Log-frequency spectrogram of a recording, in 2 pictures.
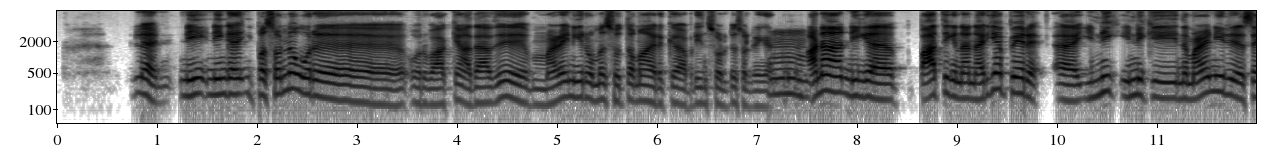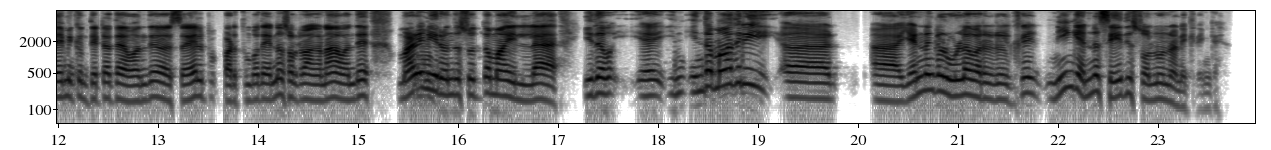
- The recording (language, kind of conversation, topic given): Tamil, podcast, வீட்டில் மழைநீர் சேமிப்பை எளிய முறையில் எப்படி செய்யலாம்?
- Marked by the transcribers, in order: drawn out: "ஒரு"; other background noise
